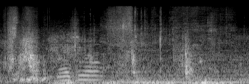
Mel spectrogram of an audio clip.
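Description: A few short spoken words over a steady low drone from the fishing boat's engine, with a couple of light clicks.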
